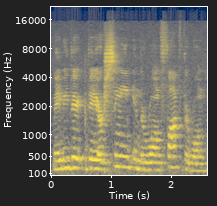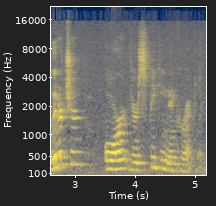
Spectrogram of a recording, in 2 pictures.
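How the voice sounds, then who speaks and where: A woman's voice: medium pitch, lively intonation, moderate pace. An older woman, a voice teacher, explaining technique in a demonstrative coaching way, heard from a distance in a room. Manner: demonstrative, coaching, talks in bursts. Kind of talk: voice masterclass talk. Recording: roomy, distant, faint hum.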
